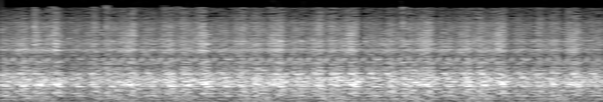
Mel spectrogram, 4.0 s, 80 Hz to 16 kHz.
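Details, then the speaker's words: Chrysler 318 V8 cranked during a spark test, a tiny spark then none; steady, even churning with no firing pulses catching: cranks but won't start, no spark. "We got a tiny bit, but it stopped. All right, try it again. Okay. Well, we're not getting spark."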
